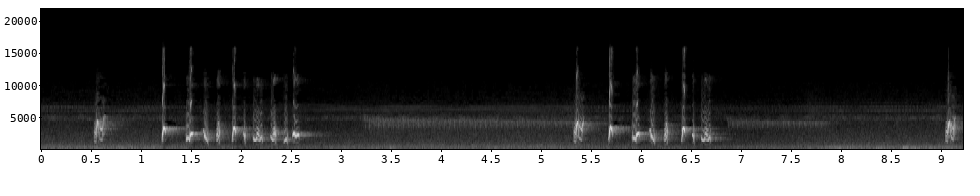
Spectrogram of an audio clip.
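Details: Two lively phrases of rapid chirped and warbled notes from a caged red-whiskered bulbul, separated by a pause with a faint steady tone, and a single note closing the clip.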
